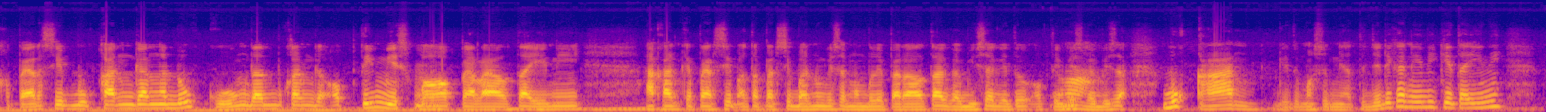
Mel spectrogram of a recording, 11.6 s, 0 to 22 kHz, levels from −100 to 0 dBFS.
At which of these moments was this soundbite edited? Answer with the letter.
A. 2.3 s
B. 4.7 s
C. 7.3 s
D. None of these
D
